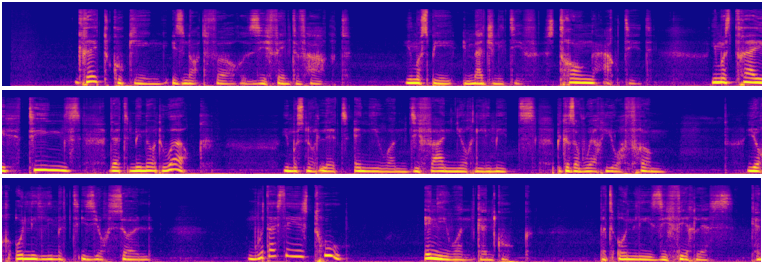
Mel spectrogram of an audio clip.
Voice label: French Accent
